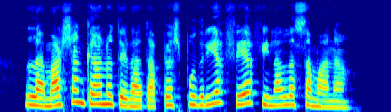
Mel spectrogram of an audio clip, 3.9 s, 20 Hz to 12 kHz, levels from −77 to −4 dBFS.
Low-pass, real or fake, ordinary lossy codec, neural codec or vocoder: 10.8 kHz; real; Opus, 24 kbps; none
